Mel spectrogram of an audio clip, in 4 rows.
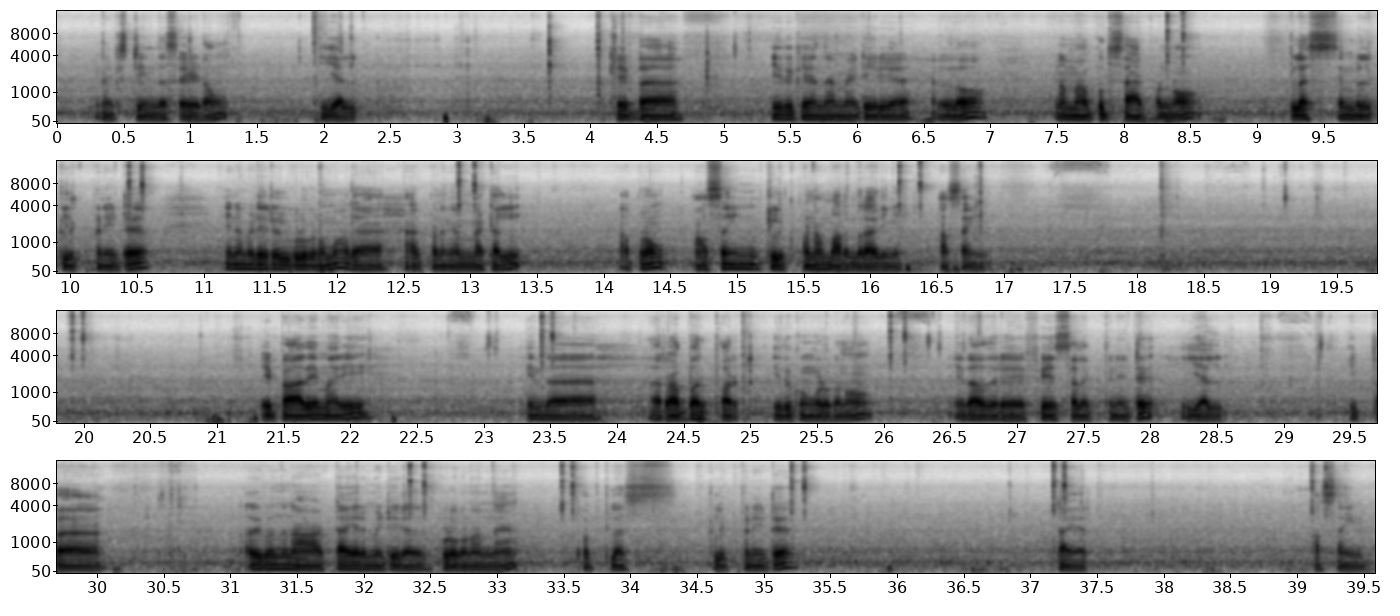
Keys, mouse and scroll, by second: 1.5-2.1 scroll up 1, 2.1 scroll up 1, 2.2-3.2 scroll down 4, 3.2-8.4 shift+middle drag, 8.4-13.0 drag, 16.3-18.0 drag, 18.0 Tab, 20.7-23.1 scroll up 6, 23.5 scroll down 1, 24.8 Tab, 33.4-39.5 drag.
